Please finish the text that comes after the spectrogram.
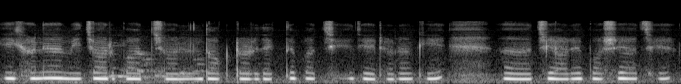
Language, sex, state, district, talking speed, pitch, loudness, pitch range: Bengali, female, Tripura, West Tripura, 125 wpm, 260 Hz, -13 LUFS, 255-270 Hz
